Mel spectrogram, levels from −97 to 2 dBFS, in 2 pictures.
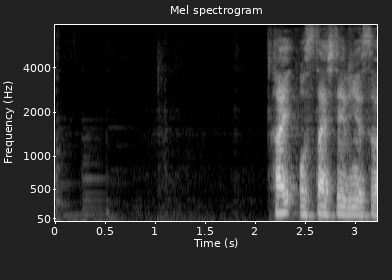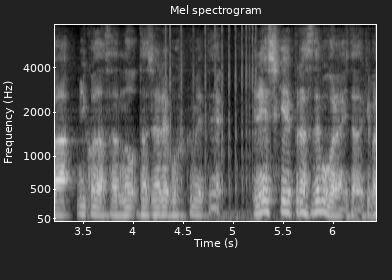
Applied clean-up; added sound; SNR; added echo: neural separator model SepFormer DNS4.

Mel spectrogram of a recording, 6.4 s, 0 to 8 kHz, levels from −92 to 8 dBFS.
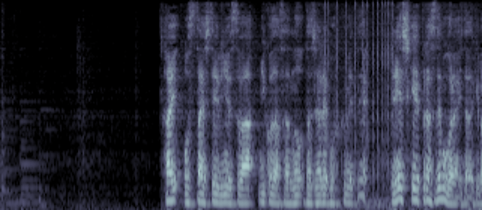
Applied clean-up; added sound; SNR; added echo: none; Typewriter; 19 dB; reverberation time 0.2 s.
